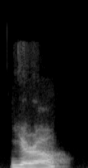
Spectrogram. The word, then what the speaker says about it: gyro: Like we got a first of all, how do you pronounce G Y R O? – Euro. – Euro. – Yeah.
